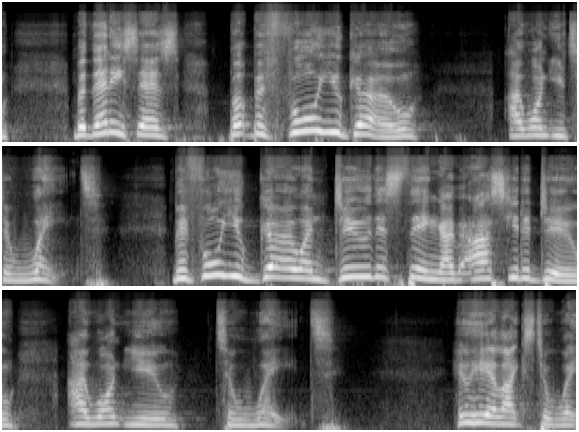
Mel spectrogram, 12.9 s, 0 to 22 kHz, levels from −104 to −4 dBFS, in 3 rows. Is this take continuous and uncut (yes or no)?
yes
